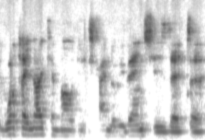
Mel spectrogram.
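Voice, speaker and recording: A man with a strong Italian accent, flat monotone intonation and a fairly quick pace. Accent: heavy Italian. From Italy. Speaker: professor and forum co-organizer. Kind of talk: forum introduction.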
